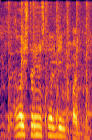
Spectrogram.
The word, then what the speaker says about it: Spalding: mo history ng spolding spalding spalding pala to e spolding yung mag-pronounce nila eh kaya American accent na rin tayo.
